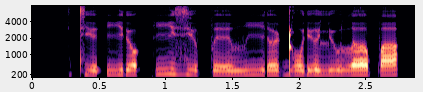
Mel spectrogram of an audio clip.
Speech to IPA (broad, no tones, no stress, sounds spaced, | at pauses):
tʲ e ʔ i ɾʲ ɔ k i zʲ ɘ p e β i ɾ ɘ ɖ o ɾʲ ɘ lʲ u l ɐ p a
